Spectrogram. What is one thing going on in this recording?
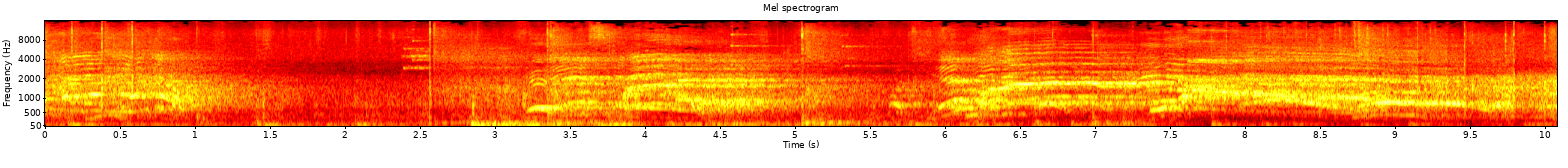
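A volleyball is struck by hand in an echoing sports hall.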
